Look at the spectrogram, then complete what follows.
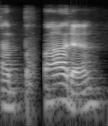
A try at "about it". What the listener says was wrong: So instead of this t, you should use a flap here.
